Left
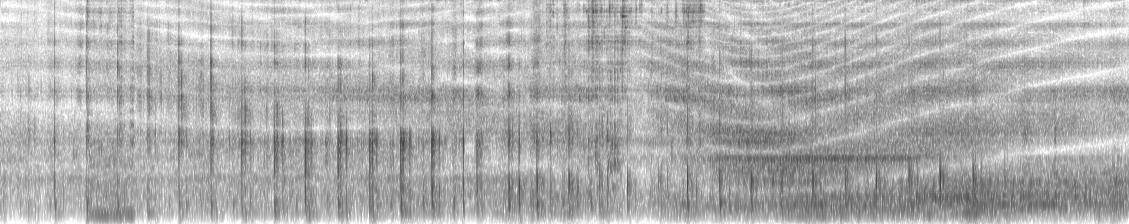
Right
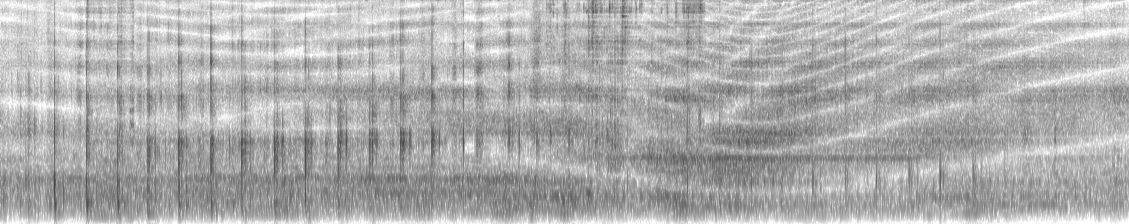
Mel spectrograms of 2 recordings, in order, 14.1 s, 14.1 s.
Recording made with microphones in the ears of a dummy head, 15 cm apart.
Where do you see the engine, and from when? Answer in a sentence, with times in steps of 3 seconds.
In this clip you hear the engine on the right from 0 s and on the left from 9 s.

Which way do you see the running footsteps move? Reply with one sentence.
You can hear the running footsteps move to the left.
